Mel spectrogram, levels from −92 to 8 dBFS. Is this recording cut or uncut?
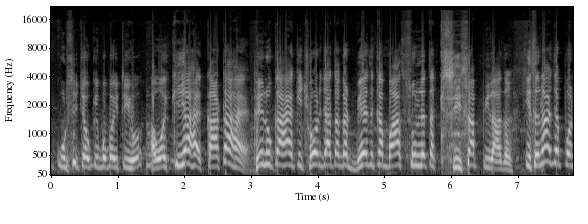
cut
